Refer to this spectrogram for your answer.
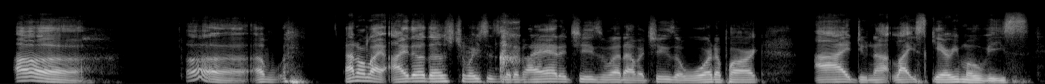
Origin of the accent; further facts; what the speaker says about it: Miami, Florida, United States; I grew up in Miami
